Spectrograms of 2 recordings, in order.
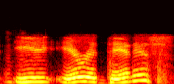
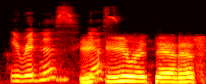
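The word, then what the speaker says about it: Eridanus: pronounced i guess it's you know long e so it's iridenus i guess yeah eridness the river it's an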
